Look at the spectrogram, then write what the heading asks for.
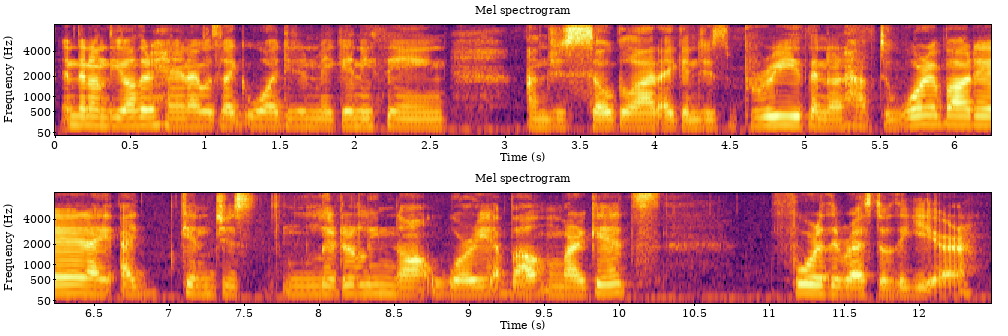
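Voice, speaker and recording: Woman with a scratchy cold-roughened voice. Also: on the low side, little pitch movement, normal speed. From Chile. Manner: chatty, rambling with many fillers and restarts. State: hoarse from a cold. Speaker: podcast co-host. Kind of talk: casual chat.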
